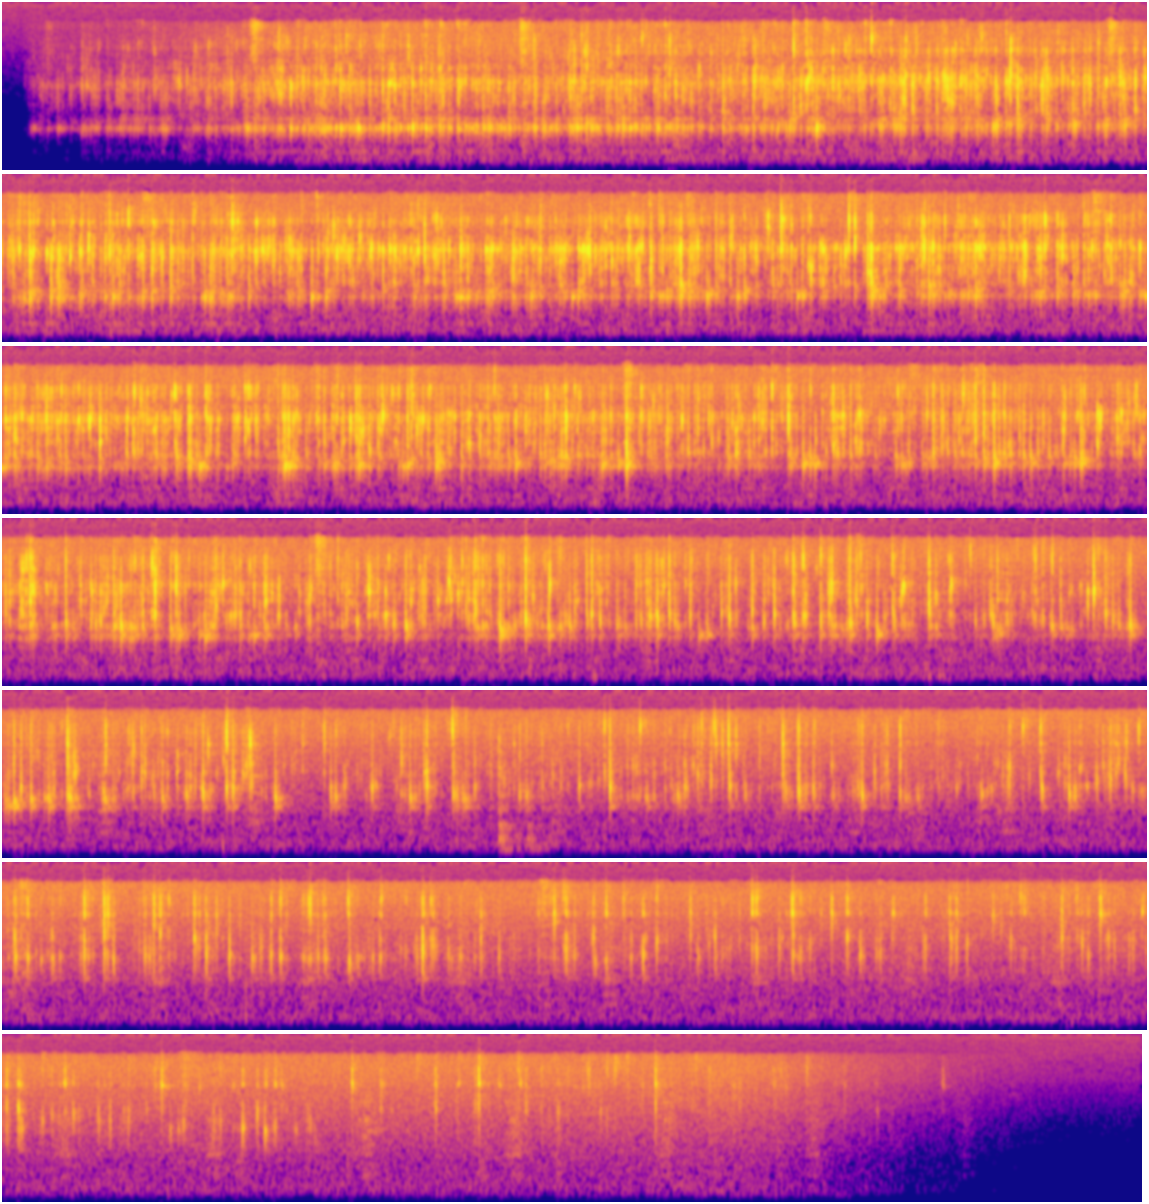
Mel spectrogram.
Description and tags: drip coffee
Coffee dripping into cup. Ambient sound: heat source cooling down and clicking occasionally, clock tick toward end.
coffee-cup, cup, drip-coffee, dripping, hot, kettle, kitchen, pouring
